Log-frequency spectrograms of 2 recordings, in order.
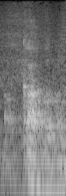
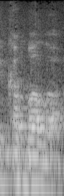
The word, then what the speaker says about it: Каббала: Каббала, вот еще вспомнили. Или Каббала по-другому, да, Каббала хорошо звучит. Вот есть Каббала, да, есть Каббала. Только небольшое ударение, и все как-то меняется.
